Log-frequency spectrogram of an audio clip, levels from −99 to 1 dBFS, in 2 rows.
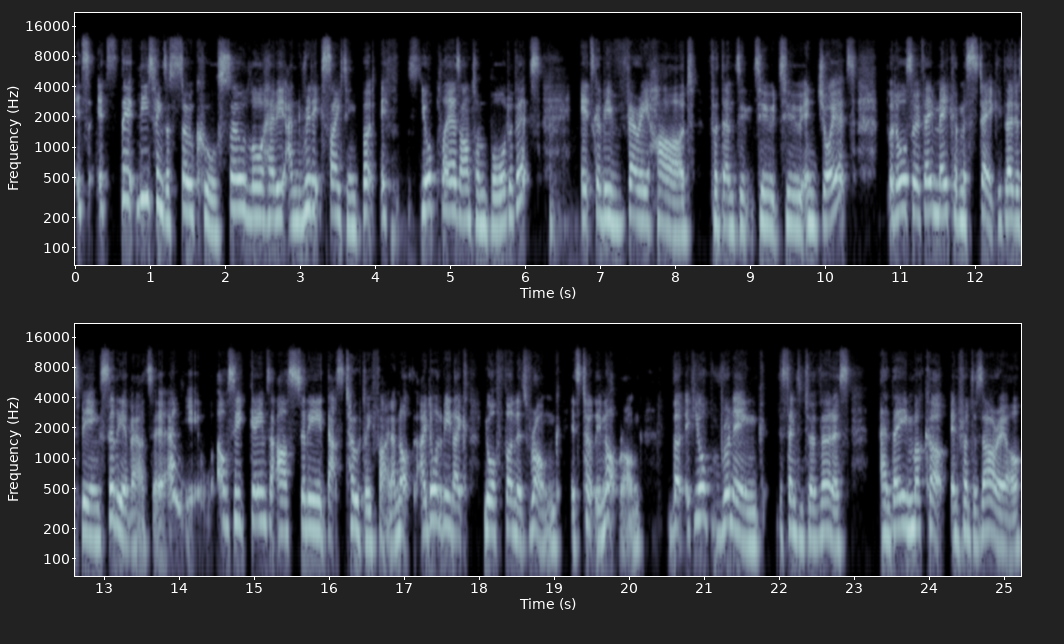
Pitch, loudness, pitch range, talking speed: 190 Hz, -28 LUFS, 175-225 Hz, 215 wpm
